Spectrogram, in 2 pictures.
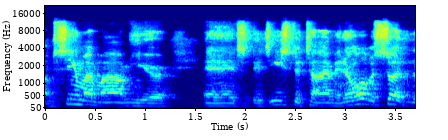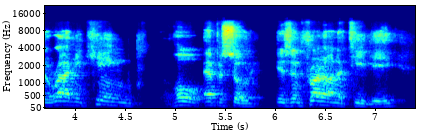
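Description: This man speaks at medium pitch and a moderate pace. His pitch varies in an ordinary way. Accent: New York. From New York. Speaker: documentary photographer and teacher. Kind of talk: panel discussion presenting his photographs. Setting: video call.

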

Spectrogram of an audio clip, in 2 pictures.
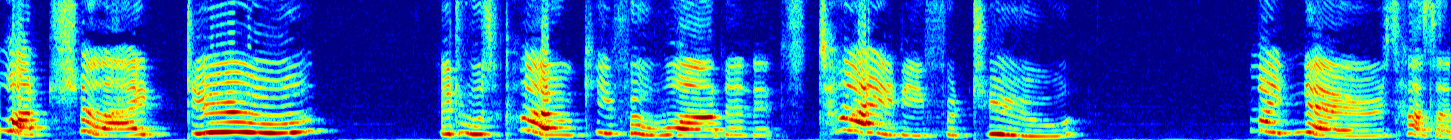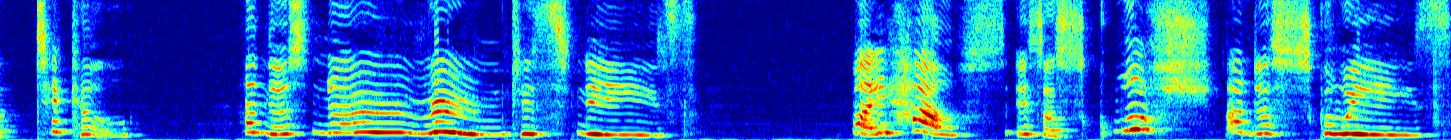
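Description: In a put-on character voice, a woman speaks very slowly at an extremely high pitch with lively intonation. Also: big swings in loudness. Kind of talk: bedtime story. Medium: read story.

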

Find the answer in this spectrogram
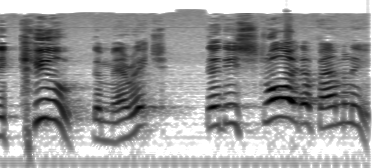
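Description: A man speaking at a very slow pace, his pitch swinging very widely, against a quiet background. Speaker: pastor. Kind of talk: sermon. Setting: church. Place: church. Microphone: handheld.

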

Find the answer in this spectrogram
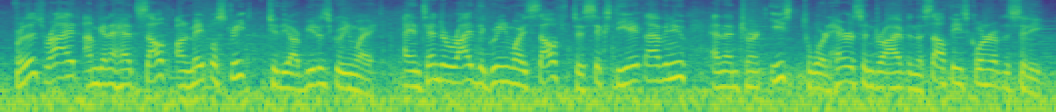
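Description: The speech comes at a fairly quick pace with lively intonation over noticeable background noise. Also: man, fairly high pitch for a man. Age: 50s. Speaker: recreational cyclist. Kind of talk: casual vlog narration.

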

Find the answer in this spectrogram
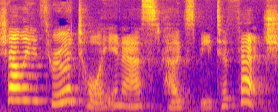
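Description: Someone reads text aloud in a natural voice.

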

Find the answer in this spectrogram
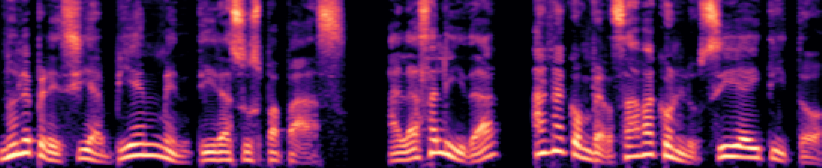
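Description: On a very clean, silent recording that is dry and close with no echo, a man speaks at a moderate pace in a calm, gentle tone with very wide pitch swings. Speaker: storyteller. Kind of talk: bedtime story narration. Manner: calm, gentle storyteller pacing.

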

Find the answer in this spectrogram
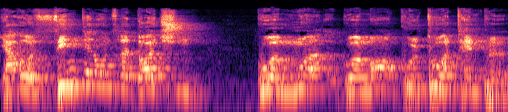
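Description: A man with a high pitch and a bright, sharp tone shows ordinary pitch variation amid strong room echo.

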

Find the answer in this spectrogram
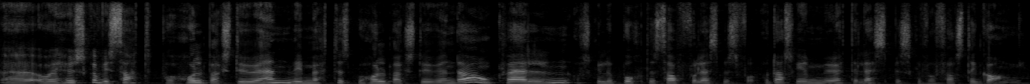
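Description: The voice has a dark, mellow tone with vocal fry and ordinary pitch variation, moving at a fairly quick pace with hardly any pauses. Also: woman, medium pitch for a woman. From Norway. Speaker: oral history interviewee; interviewee. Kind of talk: life story interview. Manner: halting, with fillers and repetitions. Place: home room. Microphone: lapel.

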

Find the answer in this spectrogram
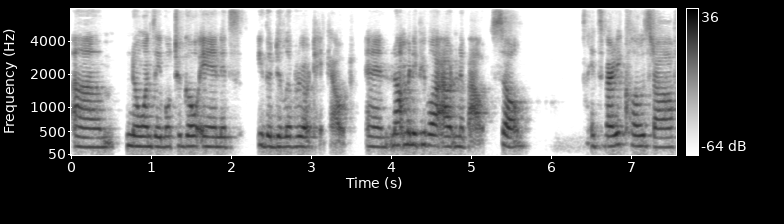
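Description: A woman talks fairly quickly in a monotone, flat intonation against a quiet background. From Sri Lanka. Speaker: social media strategist; panel expert. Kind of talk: panel discussion on webinar. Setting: video call. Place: home room. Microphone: webcam.

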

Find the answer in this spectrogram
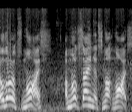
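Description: With music in the background, a man talks at a moderate pace with ordinary pitch variation in a dry sound with no echo. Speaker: food reviewer. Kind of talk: casual food review vlog chat. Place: street. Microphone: lapel.

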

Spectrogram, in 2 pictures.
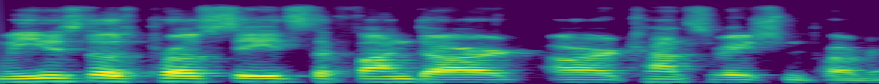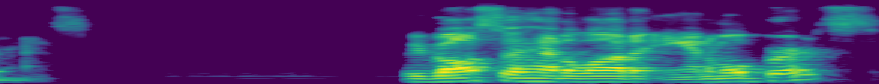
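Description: A man with an unremarkable speaking voice, medium pitch, moderate pace and fairly even intonation. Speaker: zoo director presenting to county board. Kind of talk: presentation.

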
